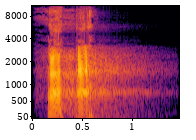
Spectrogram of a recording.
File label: "heh heh"; smite; voicepack; ullr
